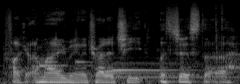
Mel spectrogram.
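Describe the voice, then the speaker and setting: A man's voice: on the low side, quick pace. A man with a soothing voice chatting casually on a live stream while he builds a keyboard. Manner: relaxed, chatty, reads viewer chat aloud and answers. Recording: clear background music under voice. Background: music playing and keyboard clacking.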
